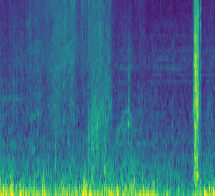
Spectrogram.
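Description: Wind buffeting the microphone: a steady low rumble with a faint hiss. A single sharp click comes just before the end.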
